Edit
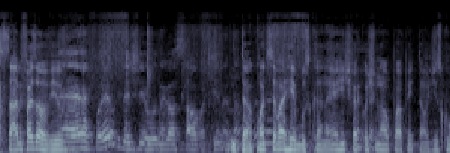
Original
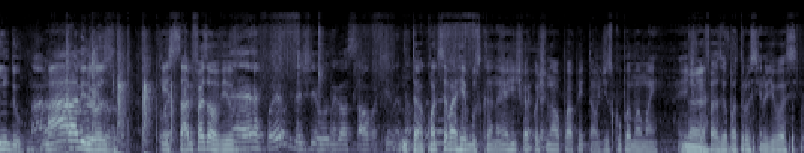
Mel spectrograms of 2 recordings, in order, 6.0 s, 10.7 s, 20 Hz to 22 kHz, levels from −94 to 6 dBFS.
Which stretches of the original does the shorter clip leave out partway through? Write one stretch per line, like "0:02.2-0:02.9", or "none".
none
